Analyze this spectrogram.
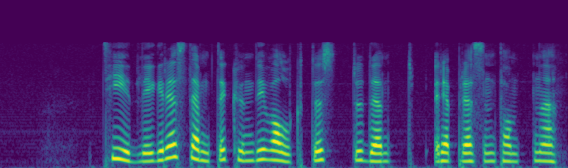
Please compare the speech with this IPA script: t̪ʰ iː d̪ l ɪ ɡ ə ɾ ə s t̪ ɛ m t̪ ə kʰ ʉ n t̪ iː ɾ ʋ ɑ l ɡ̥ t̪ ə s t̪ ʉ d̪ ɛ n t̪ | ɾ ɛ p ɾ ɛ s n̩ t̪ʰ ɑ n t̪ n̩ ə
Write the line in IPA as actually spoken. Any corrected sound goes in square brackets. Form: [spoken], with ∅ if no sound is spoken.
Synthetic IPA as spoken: t̪ʰ iː d̪ l ɪ ɡ ə ɾ ə s t̪ ɛ m t̪ ə kʰ ʉ n [d̪] iː [∅] ʋ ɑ l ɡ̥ t̪ ə s t̪ ʉ d̪ ɛ n t̪ | ɾ ɛ p ɾ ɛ s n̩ t̪ʰ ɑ n t̪ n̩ ə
